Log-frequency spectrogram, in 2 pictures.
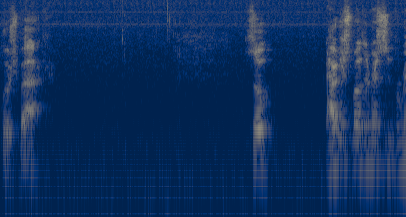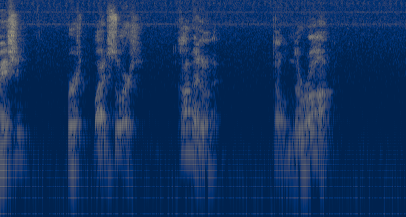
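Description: A man speaks calmly in short phrases into a close microphone.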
